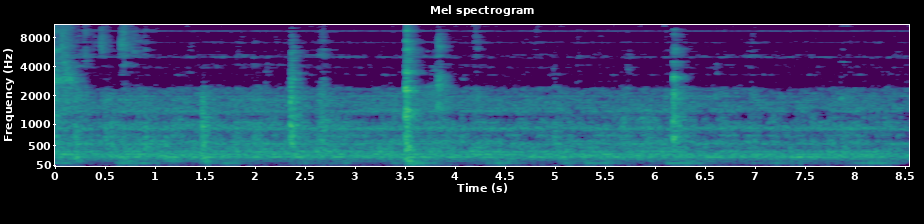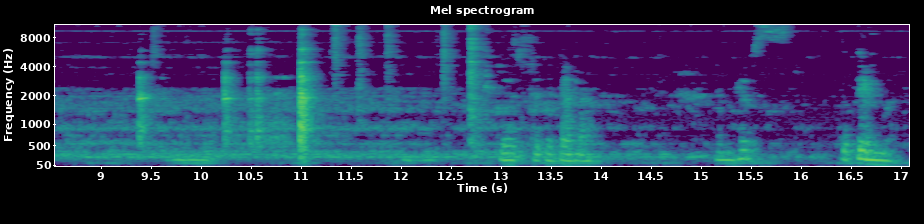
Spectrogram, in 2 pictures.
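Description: A utensil clinks and scrapes against a plate.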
